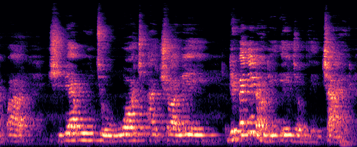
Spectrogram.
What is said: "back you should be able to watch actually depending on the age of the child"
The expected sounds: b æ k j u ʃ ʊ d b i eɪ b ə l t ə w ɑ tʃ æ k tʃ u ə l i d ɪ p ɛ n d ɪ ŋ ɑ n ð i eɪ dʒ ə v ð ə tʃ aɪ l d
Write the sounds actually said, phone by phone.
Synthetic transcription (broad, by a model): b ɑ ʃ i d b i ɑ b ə n t ə w ɑ tʃ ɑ k tʃ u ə l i d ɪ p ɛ n d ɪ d ɑ n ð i eɪ dʒ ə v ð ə tʃ aɪ l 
